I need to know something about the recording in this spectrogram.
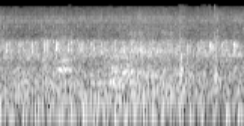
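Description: Indistinct voices with a steady low rumble underneath.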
